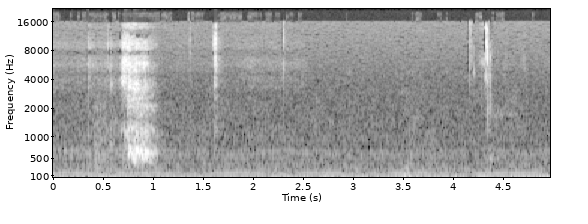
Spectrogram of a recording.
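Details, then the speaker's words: A dog gives a short, dry, hacking 'keke' cough burst over a steady low room hum, a typical canine dry cough, which a veterinarian attributes to narrowed airways. "케케 소리고 나는 아주 전형적인 강아지 마른기침 소입니다"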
